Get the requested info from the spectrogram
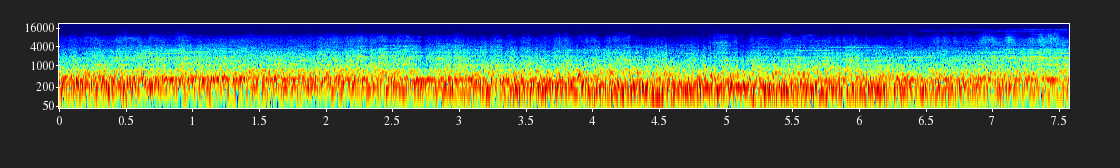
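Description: Double-stack intermodal well cars rolling past close by: a steady, loud rumble and clatter of steel wheels on the rails.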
